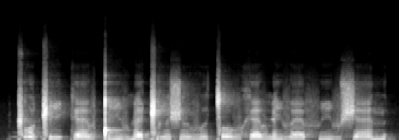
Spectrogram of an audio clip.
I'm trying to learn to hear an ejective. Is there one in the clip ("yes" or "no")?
no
